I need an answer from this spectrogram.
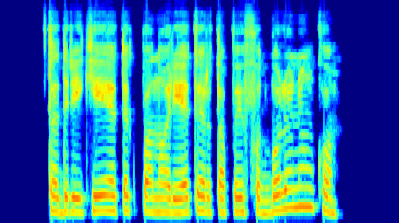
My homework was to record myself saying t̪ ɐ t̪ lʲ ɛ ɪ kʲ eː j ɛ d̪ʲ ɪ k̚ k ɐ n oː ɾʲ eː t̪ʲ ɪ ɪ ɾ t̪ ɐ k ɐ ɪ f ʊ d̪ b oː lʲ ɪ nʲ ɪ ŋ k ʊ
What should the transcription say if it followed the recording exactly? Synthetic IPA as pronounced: t̪ ɐ t̪ ɾʲ ɛ ɪ kʲ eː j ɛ t̪ʲ ɪ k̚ p ɐ n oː ɾʲ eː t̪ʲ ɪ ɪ ɾ t̪ ɐ p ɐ ɪ f ʊ d̪ b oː lʲ ɪ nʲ ɪ ŋ k ʊ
